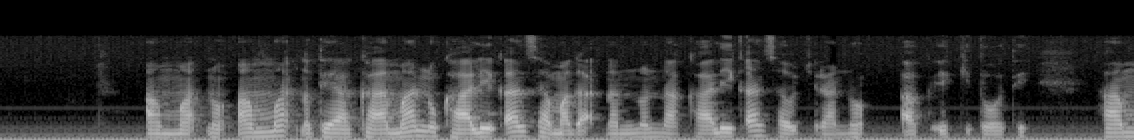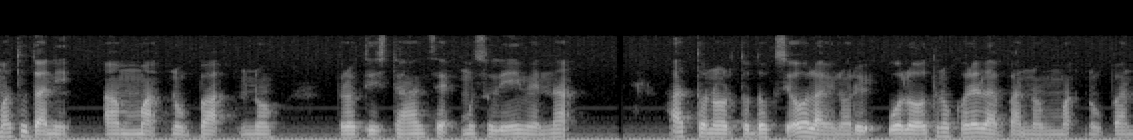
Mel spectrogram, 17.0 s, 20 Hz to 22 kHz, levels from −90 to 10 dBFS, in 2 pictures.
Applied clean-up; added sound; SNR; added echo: none; Motor vehicle (road) / Engine; 8 dB; none.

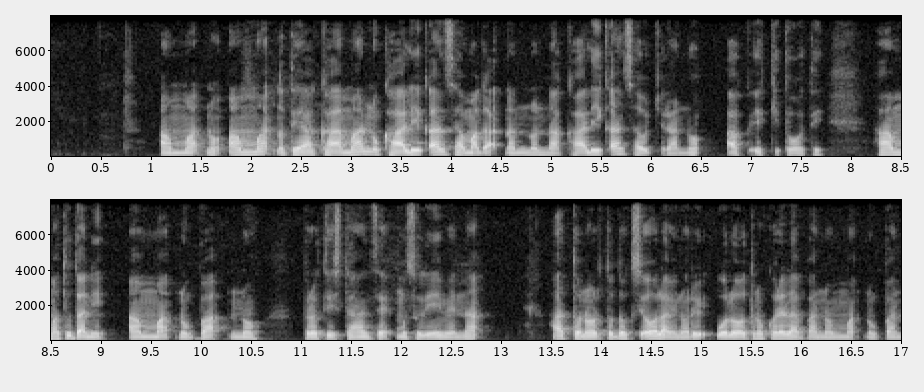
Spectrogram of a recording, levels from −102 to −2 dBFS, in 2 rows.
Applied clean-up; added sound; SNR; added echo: none; none; none; none.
